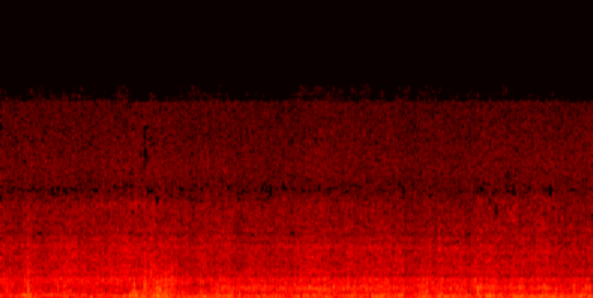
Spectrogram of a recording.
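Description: A preserved steam-hauled passenger train running along the line, heard from an open carriage window: a steady rumble of wheels on track, with a few sharp knocks about two seconds in.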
